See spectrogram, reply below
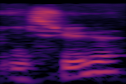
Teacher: The tongue and the inside shape will stay the same between the E and the U, but the lips will round.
